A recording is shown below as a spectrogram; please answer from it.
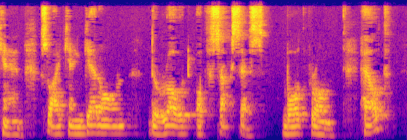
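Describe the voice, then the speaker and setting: A man's somewhat breathy, medium-pitched voice with a Turkish accent at a very slow pace. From Turkey (Istanbul). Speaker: YouTuber, immigrant life coach. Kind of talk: personal introduction vlog.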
